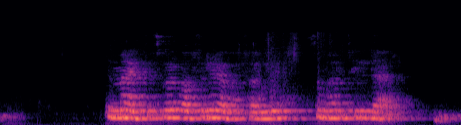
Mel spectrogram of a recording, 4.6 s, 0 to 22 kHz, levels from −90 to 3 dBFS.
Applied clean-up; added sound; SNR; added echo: neural separator model SepFormer DNS4.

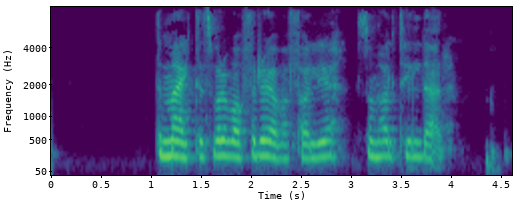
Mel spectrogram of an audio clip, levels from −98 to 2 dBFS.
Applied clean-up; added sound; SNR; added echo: none; none; none; none.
